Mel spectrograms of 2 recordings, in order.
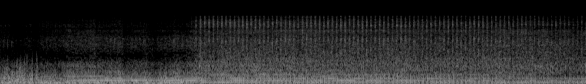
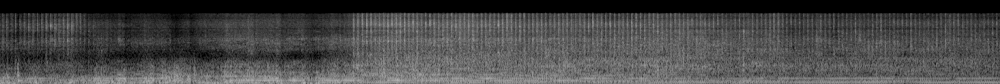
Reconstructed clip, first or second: second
